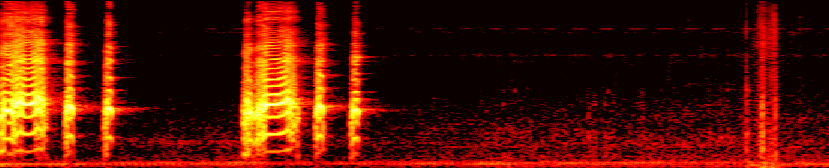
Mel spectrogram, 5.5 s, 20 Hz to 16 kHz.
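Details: Female red junglefowl calling: a loud nasal harmonic squawk followed by two short clipped notes, then a second squawk-and-clucks phrase about 1.5 seconds later, with a faint low hum underneath.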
